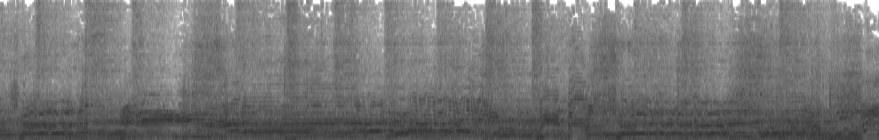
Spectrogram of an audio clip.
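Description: Live band playing, with a woman singing long held notes with vibrato over electric guitar, bass, keyboard and drums.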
